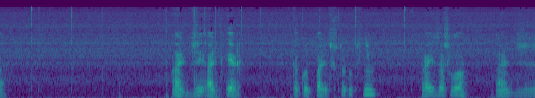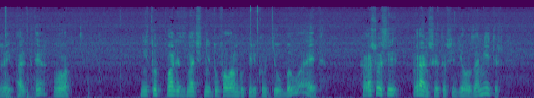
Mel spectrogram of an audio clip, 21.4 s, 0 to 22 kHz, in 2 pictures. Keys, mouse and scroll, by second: 0.7 click, 1.6 middle click, 4.0 alt+g, 4.3 alt+r, 5.9 middle click, 6.8 middle click, 8.2 click, 11.0 alt+g, 11.3 alt+r, 13.2 middle click, 14.8 r, 16.2 middle click, 18.5 r, 19.8-21.3 middle drag.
